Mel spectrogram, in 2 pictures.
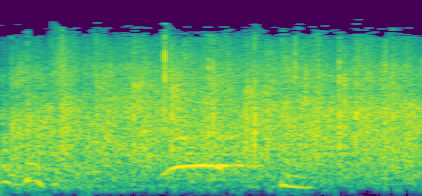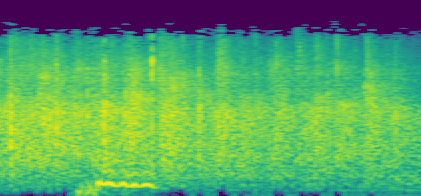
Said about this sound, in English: Give her a hand clap. She's wonderful.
